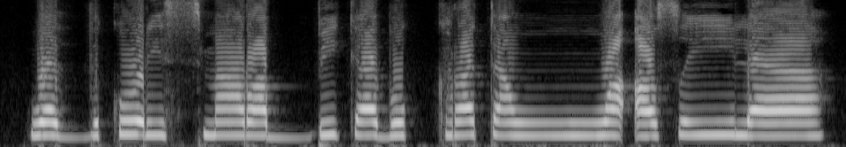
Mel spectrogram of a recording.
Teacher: حرف الصاد کو ہم تفخیم سے مطلب بھاری آواز میں پڑھیں گے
